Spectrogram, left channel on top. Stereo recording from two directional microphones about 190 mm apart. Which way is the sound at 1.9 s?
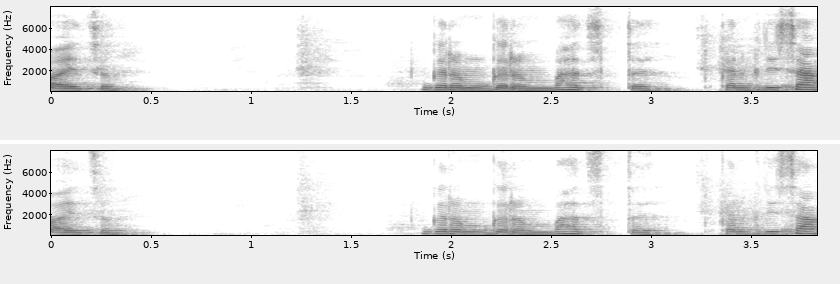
5° left (ahead or behind).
